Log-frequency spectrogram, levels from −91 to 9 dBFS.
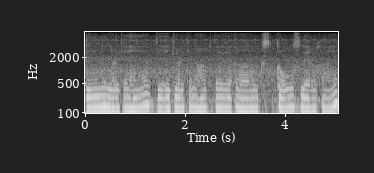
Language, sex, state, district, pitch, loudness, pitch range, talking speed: Hindi, male, Chandigarh, Chandigarh, 120 Hz, -14 LUFS, 115-125 Hz, 155 wpm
